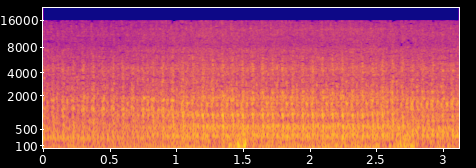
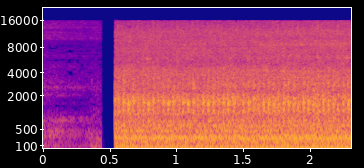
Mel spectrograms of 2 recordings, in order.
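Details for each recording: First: Ford Transit diesel at idle, before the crankshaft pulley was replaced: a steady knock about three times a second, not caused by the ignition coil; a shop diagnosed a noisy crankshaft pulley. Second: Ford Transit after replacing the crankshaft pulley (ignition coil ruled out): fires into steady, even idle without knocking or ringing from the belt end; engine quieter, old worn pulley was the cause.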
